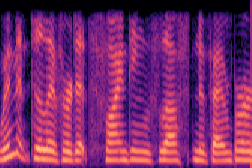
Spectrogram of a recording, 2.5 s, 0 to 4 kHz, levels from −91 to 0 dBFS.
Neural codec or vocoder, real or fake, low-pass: autoencoder, 44.1 kHz, a latent of 192 numbers a frame, MeloTTS; fake; 3.6 kHz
